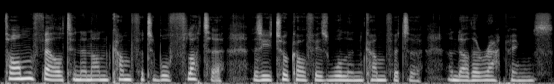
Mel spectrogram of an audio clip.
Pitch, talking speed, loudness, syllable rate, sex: 205 Hz, 175 wpm, -17 LUFS, 5.2 syllables/s, female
